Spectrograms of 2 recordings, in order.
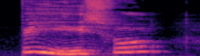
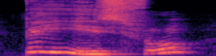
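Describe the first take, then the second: First: High rising proud be useful; triumphant. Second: High, louder plaintive be useful. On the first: Dilly proves her worth to robbers, triumphant rising. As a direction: throw it back as proof. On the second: Dilly doubts herself in the shed, plaintive high. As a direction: say it as a doubtful hope. Echoed later triumphantly. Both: A narrator's reading.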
